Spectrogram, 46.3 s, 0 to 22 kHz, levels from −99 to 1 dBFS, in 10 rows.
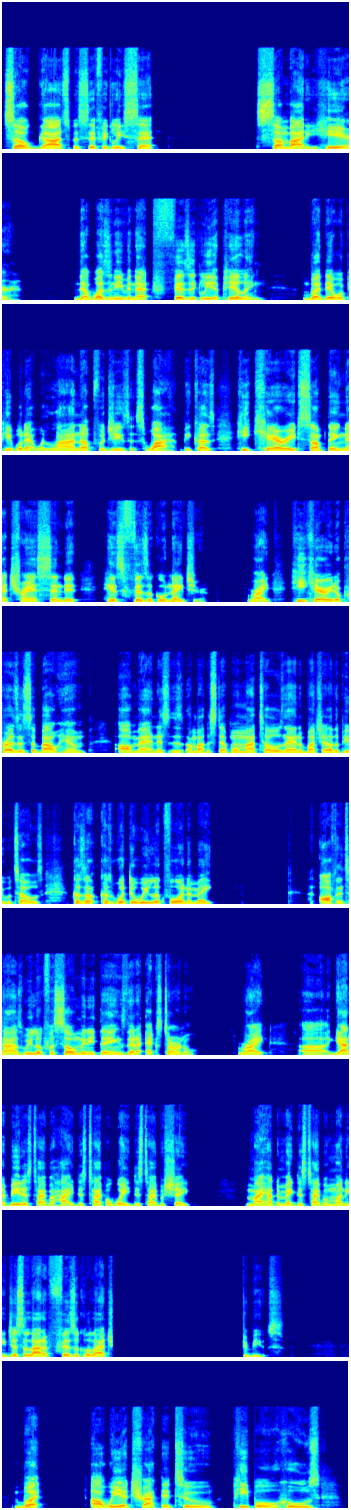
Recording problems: audio cutting out; at 39 s for 1.5 s

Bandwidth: 15 kHz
